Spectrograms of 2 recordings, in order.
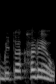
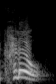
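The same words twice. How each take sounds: First: Gentle loving request; lovingly. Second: Loud commanding order. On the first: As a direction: ask kindly, like to a child. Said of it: "उन्होंने बहुत प्यार से बोला कि". (प्यार से, नरम लहजे में) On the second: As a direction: bark it like an order. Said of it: "कोई कमांडिंग टोन नहीं रखा". (आदेश देने वाला कड़क लहजा) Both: Shown as a demonstration.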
